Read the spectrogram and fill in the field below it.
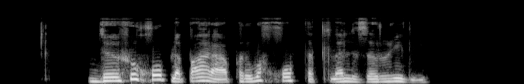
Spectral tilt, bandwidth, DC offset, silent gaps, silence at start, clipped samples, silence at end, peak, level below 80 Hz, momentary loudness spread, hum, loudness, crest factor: -8 dB/octave; 9.4 kHz; under 0.1%; none; 0.9 s; under 0.1%; 1 s; 0 dBFS; -54 dBFS; 9 LU; none; -13 LUFS; 14 dB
